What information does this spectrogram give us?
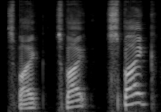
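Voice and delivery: mild mock shout rising on the last Spike; calling out. Maunders calling Spike over headphones, mild rising shout. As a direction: call him urgently over the line. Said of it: "was shouting my headphones".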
